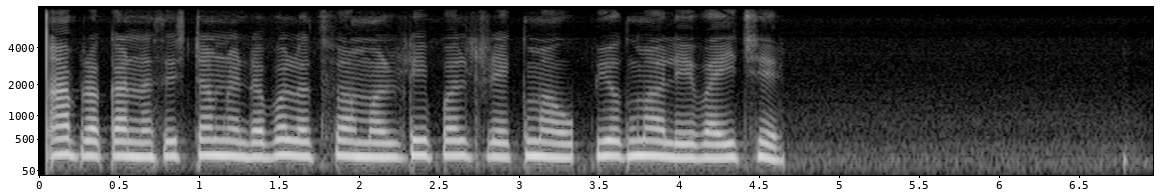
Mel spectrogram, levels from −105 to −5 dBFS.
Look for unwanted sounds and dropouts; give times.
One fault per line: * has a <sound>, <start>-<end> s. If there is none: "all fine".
all fine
